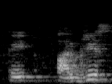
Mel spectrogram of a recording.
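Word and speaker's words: Argyris: Next thinker है Chris आइजरिस। इनका जो योगदान है ऑ्गेनाइजेशनल बिहेवियर से है। अगेन हरबर्ट साइमन की तरह यह भी व्यवहारवादी चिंतक है आइज़िस। आर्ग्रियस भी कई जगह ये इनकी प्रोनाउंसिएशन होती है।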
